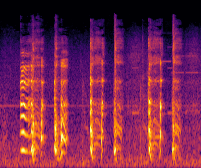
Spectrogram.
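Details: An actress playing a sick mother gives a simulated cough in a drama scene; the scene says she will be put on a ventilator to help her breathe: acted cough.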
